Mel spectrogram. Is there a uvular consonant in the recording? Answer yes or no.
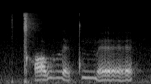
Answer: no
